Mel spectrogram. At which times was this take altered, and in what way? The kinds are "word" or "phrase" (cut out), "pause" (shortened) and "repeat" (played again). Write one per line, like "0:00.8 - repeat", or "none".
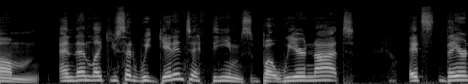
0:02.0 - word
